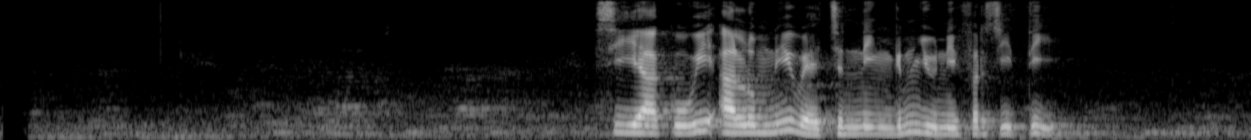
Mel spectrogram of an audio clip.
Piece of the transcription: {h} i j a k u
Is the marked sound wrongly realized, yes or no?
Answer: yes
